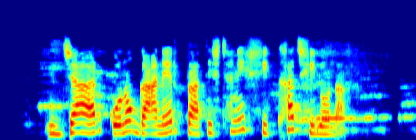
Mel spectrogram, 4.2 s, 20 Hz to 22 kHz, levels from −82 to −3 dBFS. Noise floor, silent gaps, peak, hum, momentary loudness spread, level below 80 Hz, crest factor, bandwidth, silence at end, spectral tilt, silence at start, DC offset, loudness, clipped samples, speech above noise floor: -37 dBFS; none; 0 dBFS; none; 14 LU; -64 dBFS; 18 dB; 7.4 kHz; 0.05 s; -3.5 dB/octave; 0.4 s; under 0.1%; -16 LUFS; under 0.1%; 21 dB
